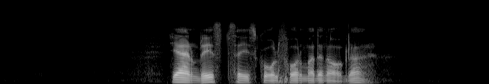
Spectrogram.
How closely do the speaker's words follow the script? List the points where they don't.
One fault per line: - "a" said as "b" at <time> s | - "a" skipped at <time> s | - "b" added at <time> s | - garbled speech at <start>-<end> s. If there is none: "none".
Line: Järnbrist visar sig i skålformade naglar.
- "visar" skipped at 2.3 s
